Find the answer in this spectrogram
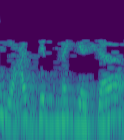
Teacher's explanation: وفي من يشاء باء يعذب حيثما أتى مدغم فدر الأصول لتأصلا أي باء لفظ يعذب مدغم في ميم من يشاء حيث أتى في القرآن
